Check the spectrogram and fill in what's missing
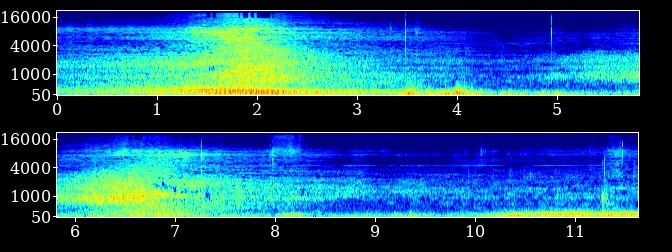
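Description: CSX freight train hopper cars rumble past trackside at Lynchburg, Virginia, with rolling waves of rushing, clattering wheel noise swelling and fading as each car passes close by.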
